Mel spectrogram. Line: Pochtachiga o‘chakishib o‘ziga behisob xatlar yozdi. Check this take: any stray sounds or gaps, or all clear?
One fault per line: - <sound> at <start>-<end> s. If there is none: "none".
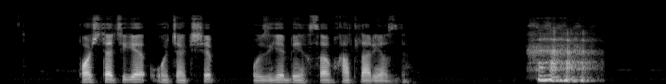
- laugh at 5.3-6.1 s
